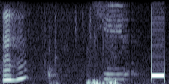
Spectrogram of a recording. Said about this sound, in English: Hang on one second. I'll put you through, okay?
